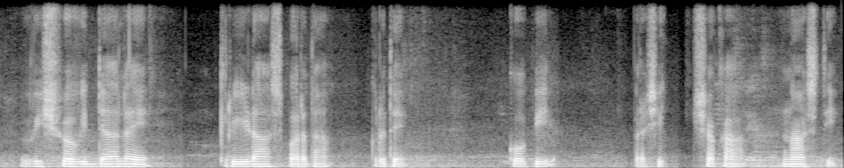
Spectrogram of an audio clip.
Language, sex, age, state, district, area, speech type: Sanskrit, male, 18-30, Maharashtra, Chandrapur, rural, spontaneous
